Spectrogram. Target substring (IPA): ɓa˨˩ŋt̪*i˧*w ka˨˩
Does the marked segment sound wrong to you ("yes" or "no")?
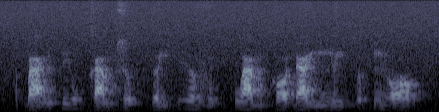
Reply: no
